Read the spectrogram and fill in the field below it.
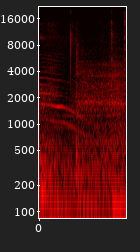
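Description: A short cartoonish cat meow plays as a 2/2 cat token is created in the Magic: The Gathering digital card game, a brief game sound effect over faint background music.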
